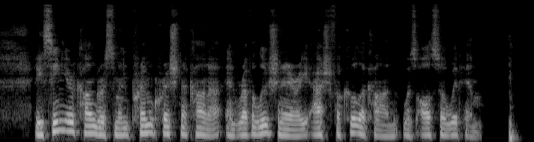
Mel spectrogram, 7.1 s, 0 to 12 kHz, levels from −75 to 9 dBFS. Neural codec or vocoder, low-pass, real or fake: none; 10.8 kHz; real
